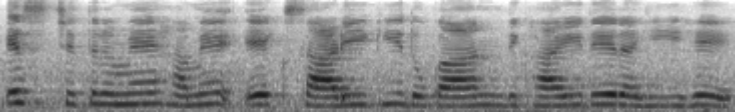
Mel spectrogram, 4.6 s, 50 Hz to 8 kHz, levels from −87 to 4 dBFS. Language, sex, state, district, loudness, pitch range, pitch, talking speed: Hindi, female, Madhya Pradesh, Bhopal, -16 LUFS, 235-280 Hz, 250 Hz, 155 wpm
